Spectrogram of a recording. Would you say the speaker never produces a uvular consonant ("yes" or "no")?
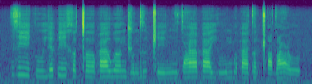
yes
